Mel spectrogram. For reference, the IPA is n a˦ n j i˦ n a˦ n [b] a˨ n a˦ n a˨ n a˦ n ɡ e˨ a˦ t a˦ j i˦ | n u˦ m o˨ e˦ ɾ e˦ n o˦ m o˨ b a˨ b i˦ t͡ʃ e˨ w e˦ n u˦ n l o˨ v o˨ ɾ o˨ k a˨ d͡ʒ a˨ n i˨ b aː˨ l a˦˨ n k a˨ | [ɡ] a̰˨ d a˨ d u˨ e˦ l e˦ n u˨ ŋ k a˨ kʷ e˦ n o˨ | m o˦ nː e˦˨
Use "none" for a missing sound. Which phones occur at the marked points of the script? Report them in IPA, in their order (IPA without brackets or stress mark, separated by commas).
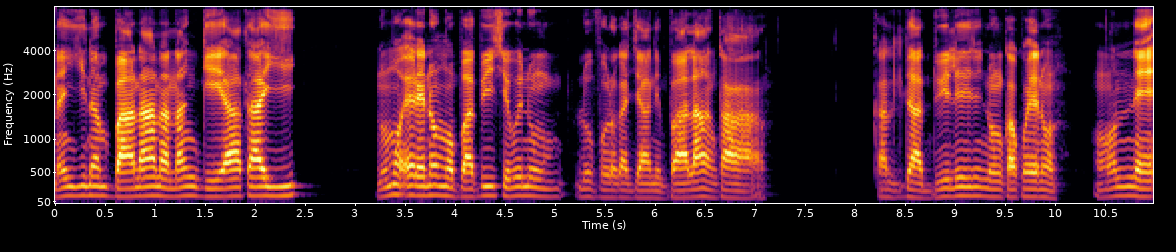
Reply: b, k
